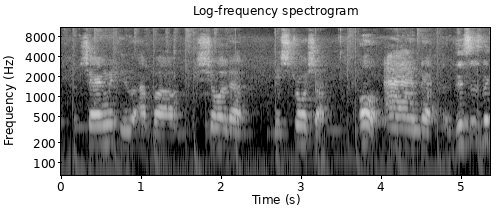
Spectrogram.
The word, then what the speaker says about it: dystocia: There's no R in it. Yeah, dystocia.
